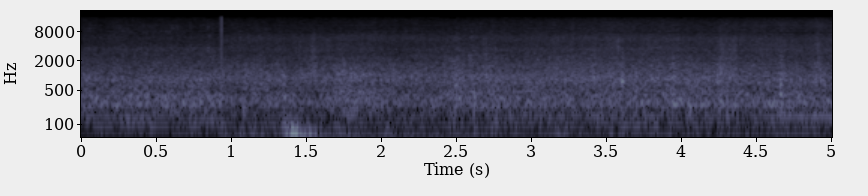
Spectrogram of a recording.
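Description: Motorboat engines running as boats pass through an ocean inlet, heard under wind buffeting the microphone, with a louder gust thump about a second and a half in.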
